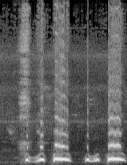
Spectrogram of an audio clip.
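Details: Close, loud spotted dove decoy calling in the morning to draw other doves: two phrases, each a wavering short coo rising into a longer, flat, buzzy coo, slightly distorted.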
